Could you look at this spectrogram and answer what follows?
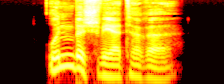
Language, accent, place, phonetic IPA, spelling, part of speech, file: German, Germany, Berlin, [ˈʊnbəˌʃveːɐ̯təʁə], unbeschwertere, adjective, De-unbeschwertere.ogg
- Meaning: inflection of unbeschwert: 1. strong/mixed nominative/accusative feminine singular comparative degree 2. strong nominative/accusative plural comparative degree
